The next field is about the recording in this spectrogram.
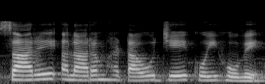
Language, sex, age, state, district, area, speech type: Punjabi, female, 30-45, Punjab, Patiala, urban, read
